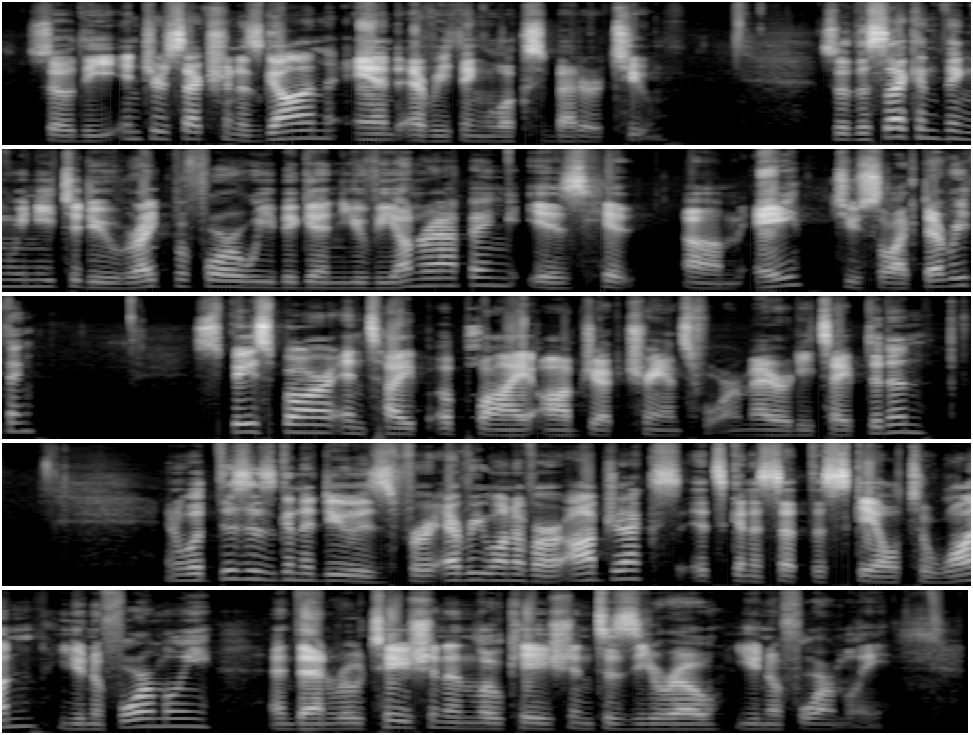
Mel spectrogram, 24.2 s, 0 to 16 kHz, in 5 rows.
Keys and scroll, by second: 8.6 a, 14.5 Return.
